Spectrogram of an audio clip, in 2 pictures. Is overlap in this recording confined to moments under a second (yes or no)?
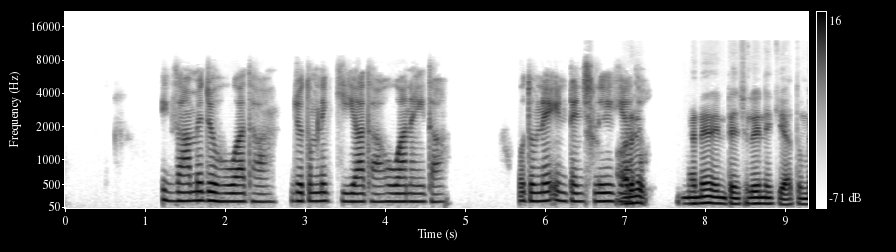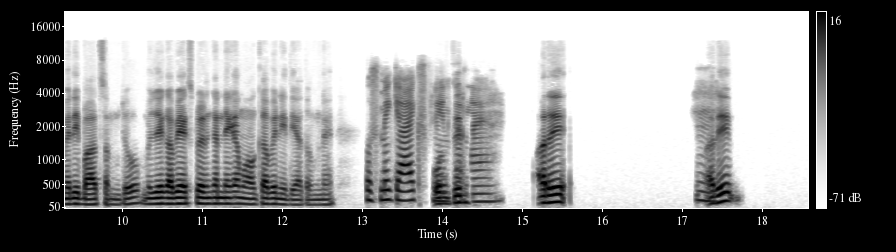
yes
